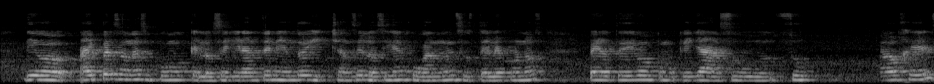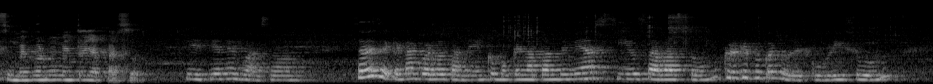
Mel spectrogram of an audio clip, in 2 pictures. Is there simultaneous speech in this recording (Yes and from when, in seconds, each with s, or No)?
No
